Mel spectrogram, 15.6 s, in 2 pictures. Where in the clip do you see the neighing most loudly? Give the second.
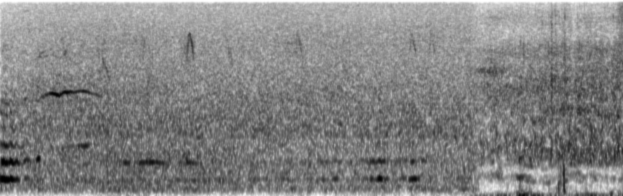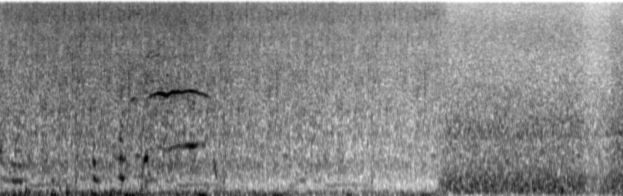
10 s.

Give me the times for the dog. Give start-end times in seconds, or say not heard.
not heard.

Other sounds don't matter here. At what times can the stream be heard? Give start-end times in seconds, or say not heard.
0.0-15.5.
